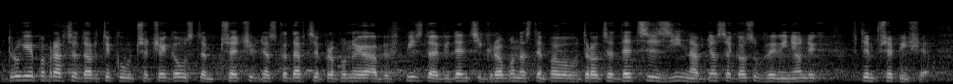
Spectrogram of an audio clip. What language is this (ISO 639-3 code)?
pol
